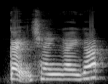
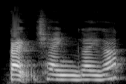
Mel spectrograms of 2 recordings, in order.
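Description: The two takes are said the same way.

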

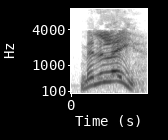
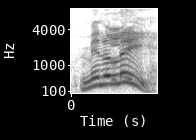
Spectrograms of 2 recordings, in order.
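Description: First: "Minnie Lee" hollered much higher and louder; louder call. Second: A loud, high call of "Minnie Lee". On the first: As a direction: holler the name up high, losing patience. Pee Wee calling her again, louder. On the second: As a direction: call her name up and loud from the yard. Pee Wee calling mama outside. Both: Retold or imitated.

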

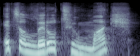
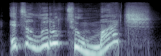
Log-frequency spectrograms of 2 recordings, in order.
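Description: First: Said in the usual way. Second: Incredulous echo. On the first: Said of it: "This is a quote from Ben Simmons". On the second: Real, not acted. Mocking the quote in disbelief.

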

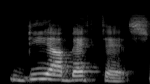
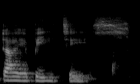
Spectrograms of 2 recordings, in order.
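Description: First: "Diabetes" as dee-ah-BEH-tes; Spanish pronunciation. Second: "diabetes" as die-uh-BEE-teez, slow and softer; English pronunciation. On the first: Teacher showing different vowels, "Diabetes" as dee-ah-BEH-tes. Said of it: "vowels are so different in Spanish". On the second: Teacher giving the version to avoid, "diabetes" as soft die-uh-BEE-teez. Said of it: "not diabetes". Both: Shown as a demonstration.

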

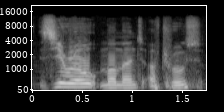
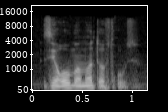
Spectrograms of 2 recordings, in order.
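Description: First: Slow, deliberate English pronunciation; showy English accent. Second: "Zero Moment of Truth" in a plain French accent, softer; softly spoken, thoroughly French accent; French pronunciation. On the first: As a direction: say "Zero Moment of Truth" slowly in an English accent. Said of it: "je fais bien l'accent anglais". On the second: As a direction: read the English words as if they were French. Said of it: "en français". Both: Shown as a demonstration.

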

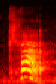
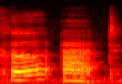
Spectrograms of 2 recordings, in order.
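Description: First: Cat jumps up in pitch; sing-song the word cat up high for kids; high, bright repeat. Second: Said in the usual way. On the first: Shown as a demonstration. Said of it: "second take of word". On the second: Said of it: "word said twice".

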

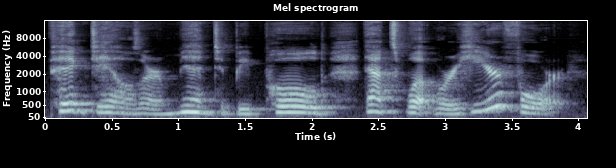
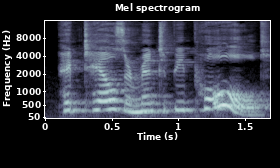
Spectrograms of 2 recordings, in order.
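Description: First: Drawn-out, coaxing assertion; persuading pigtail. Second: High-pitched, emphatic declaration; confident conclusion. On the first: Pigtail convincing the boy to pull, persuasive. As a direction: make the case, slowing toward the end. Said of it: "said the pigtail". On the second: Boy justifying himself to teacher, emphatic conclusion. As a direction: declare it high, lifting the key words. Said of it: "Paul concluded". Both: A narrator's reading.

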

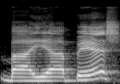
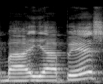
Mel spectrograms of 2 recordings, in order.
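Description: No difference in how they are said.

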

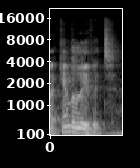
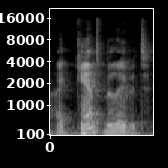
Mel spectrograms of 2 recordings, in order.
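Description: First: "can't" said as open "can", higher; "can't" opened up, no final stop. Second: "can't" choked off on the T; "can't" closed at the end; choked final T. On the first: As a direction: open the vowel wide, drop the T of "can't". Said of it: "o can é bem aberto". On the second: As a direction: stop "can't" short before believe. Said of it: "dá aquela enforcada no final". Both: Shown as a demonstration.

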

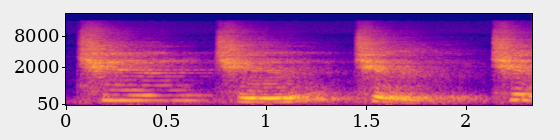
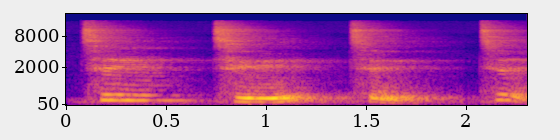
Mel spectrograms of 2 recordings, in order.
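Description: First: "Chư" with the tongue curled and the breath bursting out; hard, puffed retroflex "Chư"; curled aspirated ch. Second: "Chư" with a strong puff of breath; aspirated c. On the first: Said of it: "Hơi bật ra mạnh nhé". ("Chư" cuộn lưỡi, bật hơi) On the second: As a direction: push air hard through every "Chư". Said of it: "Hơi từ bụng đẩy ra mạnh này". ("Chư" bật hơi mạnh) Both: Shown as a demonstration.

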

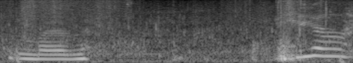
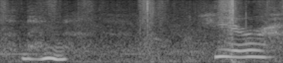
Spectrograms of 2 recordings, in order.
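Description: No difference in how they are said.

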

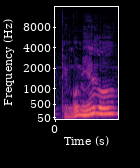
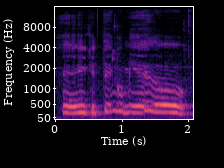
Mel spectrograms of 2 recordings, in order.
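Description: First: Said in the usual way. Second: High, soft, drawn-out silly voice; put-on voice. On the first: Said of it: "No con esa voz, pero con otra". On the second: Shown as a demonstration. Streamer showing a rival another voice for admitting fear, put-on voice. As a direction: say it slowly in a small high voice. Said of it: "pero con otra puedes decirlo".

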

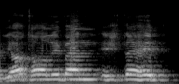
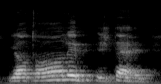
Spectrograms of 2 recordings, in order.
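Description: First: "طالبا" drawn out slowly, ending in -an; louder, slow model phrase, "طالبا" ending -an; accusative ending. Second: "طالب" slow, ending in -u without tanween; slow model phrase, "طالب" as taalibu; nominative ending. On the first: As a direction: chant out "طالبا" slow and high with a clear -an. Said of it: "ومنصوب يبقى غير مقصودة". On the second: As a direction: stretch "طالب" and close it on -u. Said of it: "مرفوع أهي". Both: Shown as a demonstration.

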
